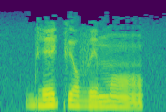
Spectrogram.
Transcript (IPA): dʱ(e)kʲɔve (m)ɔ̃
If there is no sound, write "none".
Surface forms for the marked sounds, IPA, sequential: e, m

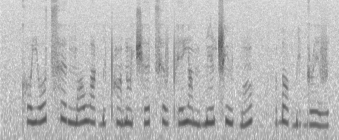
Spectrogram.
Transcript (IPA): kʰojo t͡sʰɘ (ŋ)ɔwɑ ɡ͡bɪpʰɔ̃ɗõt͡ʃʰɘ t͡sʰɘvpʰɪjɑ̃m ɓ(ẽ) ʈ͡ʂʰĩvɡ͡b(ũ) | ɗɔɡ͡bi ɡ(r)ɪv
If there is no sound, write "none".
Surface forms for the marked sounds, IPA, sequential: ŋ͡m, ĩ, õ, ɹ

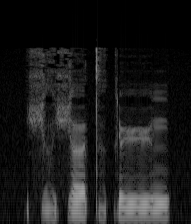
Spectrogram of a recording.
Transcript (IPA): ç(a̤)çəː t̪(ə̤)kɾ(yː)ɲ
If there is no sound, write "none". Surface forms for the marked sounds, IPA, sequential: ə̤, ə̤, yː

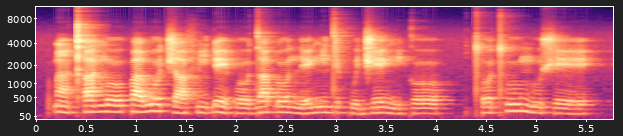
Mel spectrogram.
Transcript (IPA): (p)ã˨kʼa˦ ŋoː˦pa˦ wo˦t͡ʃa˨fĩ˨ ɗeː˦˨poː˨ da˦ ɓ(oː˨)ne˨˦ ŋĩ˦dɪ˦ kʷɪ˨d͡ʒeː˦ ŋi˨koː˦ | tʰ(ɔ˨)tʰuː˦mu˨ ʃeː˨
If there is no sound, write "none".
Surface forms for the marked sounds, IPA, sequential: ɓ, oː˦, o˨

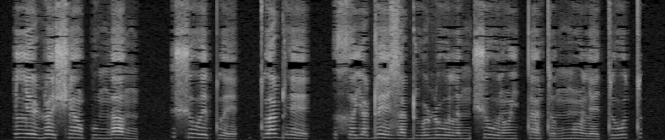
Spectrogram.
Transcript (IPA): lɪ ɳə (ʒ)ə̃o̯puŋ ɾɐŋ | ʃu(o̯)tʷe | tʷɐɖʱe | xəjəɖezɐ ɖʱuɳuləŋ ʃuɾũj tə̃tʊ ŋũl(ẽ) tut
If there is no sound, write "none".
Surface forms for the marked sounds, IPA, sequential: ʃ, e̯, e

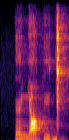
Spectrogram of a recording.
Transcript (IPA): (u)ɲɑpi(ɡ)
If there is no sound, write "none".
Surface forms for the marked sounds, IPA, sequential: ø, ɡ

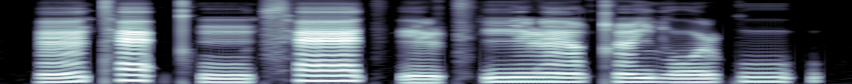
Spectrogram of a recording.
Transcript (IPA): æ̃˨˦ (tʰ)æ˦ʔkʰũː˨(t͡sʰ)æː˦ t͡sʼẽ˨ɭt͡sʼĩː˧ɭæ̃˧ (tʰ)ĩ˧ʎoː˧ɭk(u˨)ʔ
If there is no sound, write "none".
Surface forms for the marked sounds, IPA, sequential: tʰ, t͡sʰ, qʰ, u˦

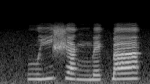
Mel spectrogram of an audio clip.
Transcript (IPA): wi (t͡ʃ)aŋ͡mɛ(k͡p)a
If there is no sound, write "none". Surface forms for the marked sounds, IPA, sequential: ʃ, k͡p

